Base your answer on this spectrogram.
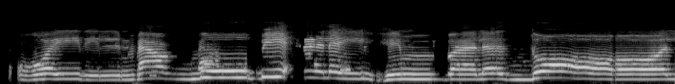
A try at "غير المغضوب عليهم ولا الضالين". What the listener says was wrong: போதாதே போதாதே துவாதிர மத்துடைய அடையாளத்துக்கு நீட்டுறது போதாது வலம் தோ அலீம் ரெண்டு விஷயம் இருக்கு துவாதிர பாருங்க சத்தம் உண்டிக்குதா துவாதில சத்தம் உண்டிக்குது அப்படித்தானே அந்த சத்தம் உச்சரிக்கணுமே வலம் தோ வலம் தோ அந்த சத்தையும் உச்சரிக்கணும் லாம்லயும் சந்திக்குது அந்த அந்த அந்த சத்த சவுண்ட் கேக்குது இல்ல பாருங்க வலம் தோ அல்லீன் இல்லீன் வலம் தோ அல்லீன் அலைஹிம் அலைஹிம் அலைஹிம் ஆயின் வரல அலைஹிம்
